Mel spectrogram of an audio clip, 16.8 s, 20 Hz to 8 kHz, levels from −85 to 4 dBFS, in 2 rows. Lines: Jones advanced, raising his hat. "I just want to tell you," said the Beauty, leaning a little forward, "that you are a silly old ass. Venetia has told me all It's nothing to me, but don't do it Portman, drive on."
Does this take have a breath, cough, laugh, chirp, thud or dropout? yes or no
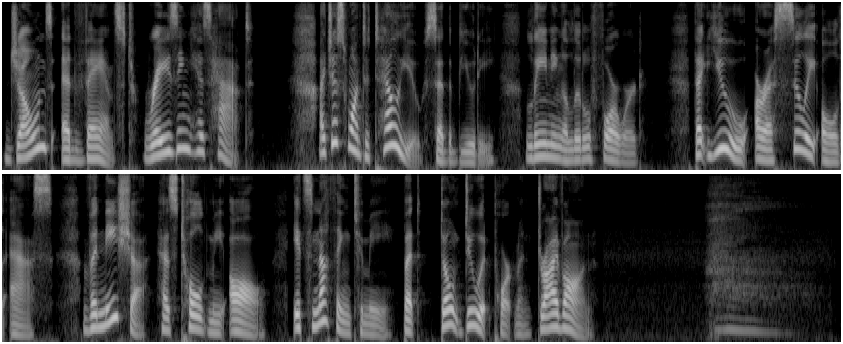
yes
